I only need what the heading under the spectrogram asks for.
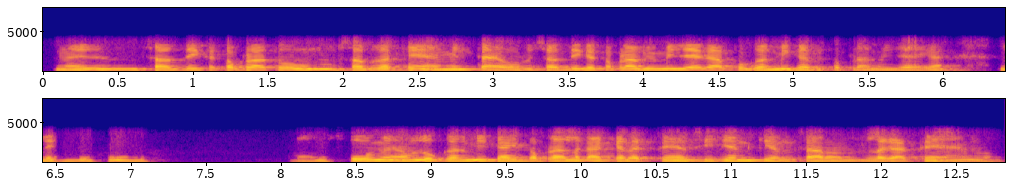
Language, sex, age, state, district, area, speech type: Hindi, male, 30-45, Uttar Pradesh, Ghazipur, rural, conversation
